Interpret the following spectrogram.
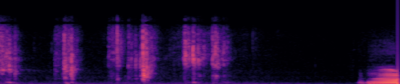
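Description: A tarot deck being shuffled by hand: about five short shuffling sounds in the first second, then they stop.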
